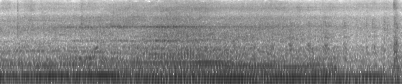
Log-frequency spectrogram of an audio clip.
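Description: A motorcycle engine hums as it rides past on a road.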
